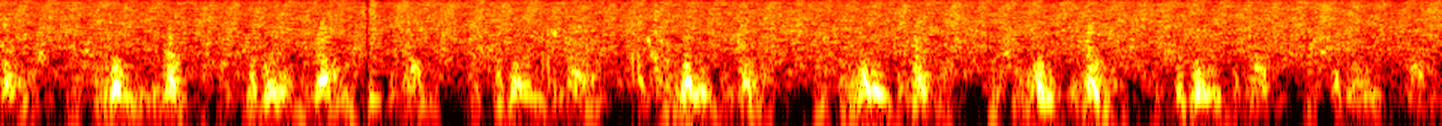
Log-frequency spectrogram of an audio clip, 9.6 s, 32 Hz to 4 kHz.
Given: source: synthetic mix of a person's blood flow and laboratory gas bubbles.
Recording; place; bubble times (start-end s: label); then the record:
Doppler ultrasound of blood flow; precordium
3.61-3.97 s: bubbles
4.21-4.46 s: bubbles
From the record:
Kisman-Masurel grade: 221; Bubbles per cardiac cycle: several, 3 to 8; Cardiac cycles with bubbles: 10 to 50%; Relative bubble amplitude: barely perceptible (0.100 to 0.250); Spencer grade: 2 (many but less than half of the cardiac periods contain bubble signals, singularly or in groups); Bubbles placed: only in the low amplitude regions of the cardiac cycle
